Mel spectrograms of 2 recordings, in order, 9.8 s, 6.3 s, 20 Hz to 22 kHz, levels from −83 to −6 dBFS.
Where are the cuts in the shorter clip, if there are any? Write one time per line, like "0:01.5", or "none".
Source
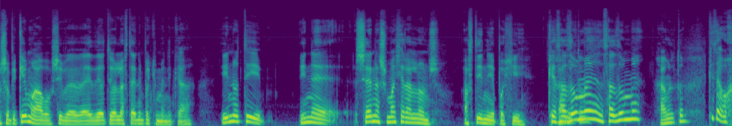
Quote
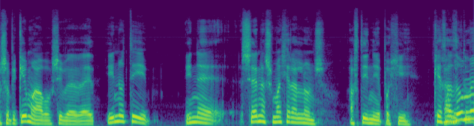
0:01.2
